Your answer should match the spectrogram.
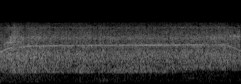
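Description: Ninja personal blender's motor running at full speed with the cup held pressed down, blending a thin oil-and-vinegar salad dressing. A steady whirring with a high whine that rises as the motor spins up at the start.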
